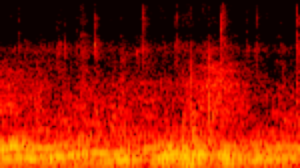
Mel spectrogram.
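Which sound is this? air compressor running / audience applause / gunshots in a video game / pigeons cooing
pigeons cooing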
